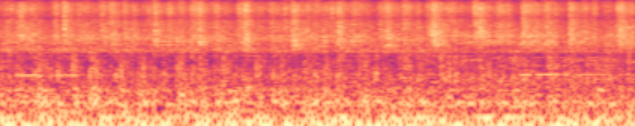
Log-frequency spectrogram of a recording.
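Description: Gendang beleq ensemble playing: large Sasak barrel drums beaten in a dense, continuous low rumble, with quick cymbal strokes on top.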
